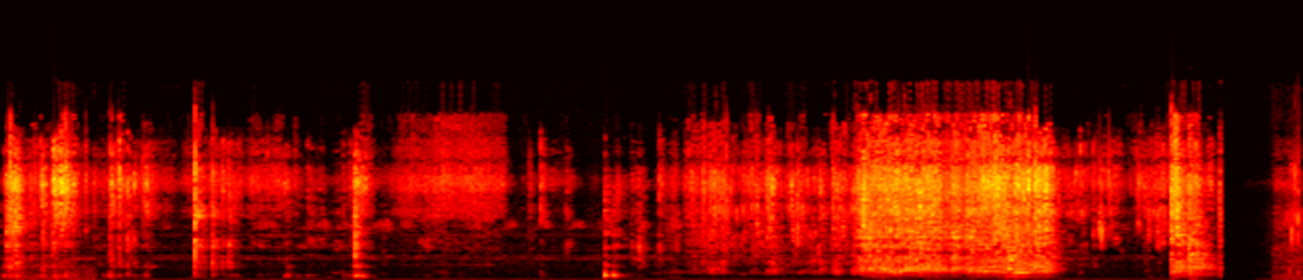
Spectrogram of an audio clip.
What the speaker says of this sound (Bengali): তো তোলা জল দিয়ে বাসন ধুতে হবে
